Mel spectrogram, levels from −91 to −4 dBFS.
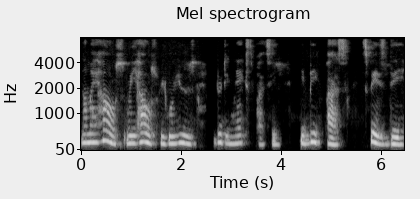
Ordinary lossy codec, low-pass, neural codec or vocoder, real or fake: none; none; codec, 16 kHz, 8 kbps, FreqCodec, smaller model; fake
